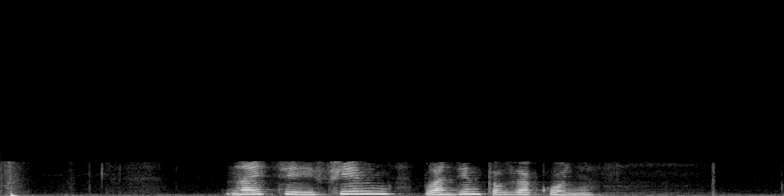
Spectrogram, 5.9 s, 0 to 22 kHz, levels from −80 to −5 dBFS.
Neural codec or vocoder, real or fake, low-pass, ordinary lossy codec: none; real; 7.2 kHz; AAC, 16 kbps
